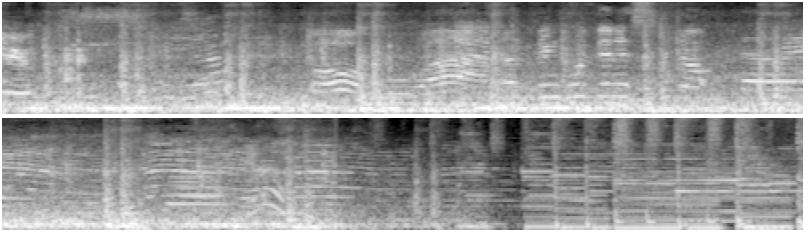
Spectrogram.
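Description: Low rumble of a moving narrow-gauge railway carriage, heard from inside, with people's voices over it. About six seconds in, this gives way to background music.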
